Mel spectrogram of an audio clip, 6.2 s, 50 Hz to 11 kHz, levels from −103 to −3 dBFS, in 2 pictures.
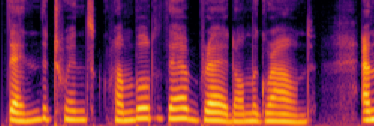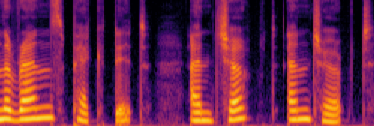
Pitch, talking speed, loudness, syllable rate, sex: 220 Hz, 175 wpm, -19 LUFS, 4.3 syllables/s, female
